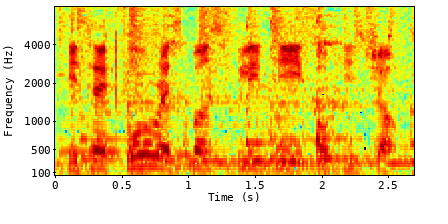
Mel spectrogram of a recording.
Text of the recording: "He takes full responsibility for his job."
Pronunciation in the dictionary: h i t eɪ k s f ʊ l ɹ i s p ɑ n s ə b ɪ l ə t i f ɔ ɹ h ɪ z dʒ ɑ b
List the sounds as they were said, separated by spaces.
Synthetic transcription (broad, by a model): h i t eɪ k f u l ɹ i s p ɑ n s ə b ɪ l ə t i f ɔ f h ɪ s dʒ ɑ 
